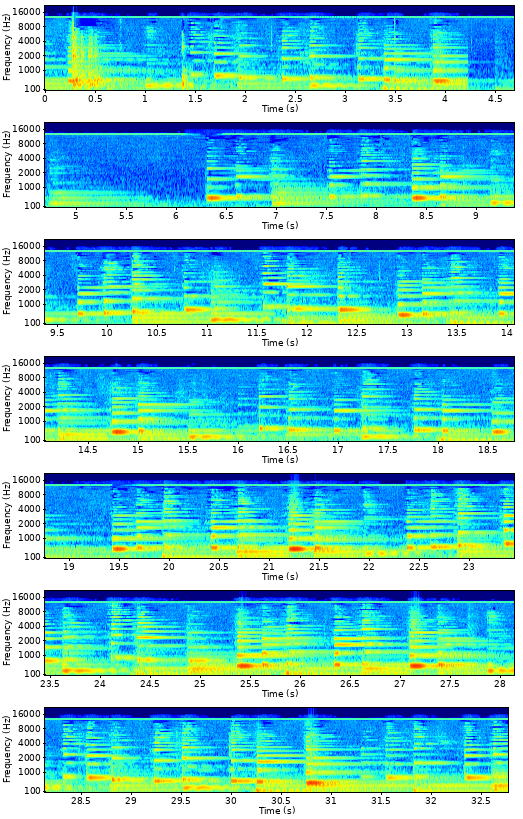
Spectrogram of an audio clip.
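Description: Solo harp playing a jota, quick plucked notes in a steady rhythm. The playing dies away about four seconds in and starts again a couple of seconds later.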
